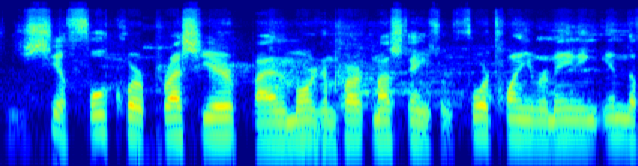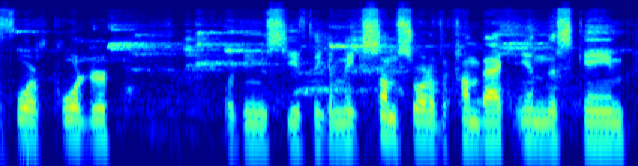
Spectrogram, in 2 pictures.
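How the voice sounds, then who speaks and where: A man calling live basketball play-by-play from courtside, excitable and ready to raise his voice on big plays. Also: medium pitch, a little fast, rough recording. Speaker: play-by-play announcer. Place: courtside in a gym. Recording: clear background noise on live broadcast.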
